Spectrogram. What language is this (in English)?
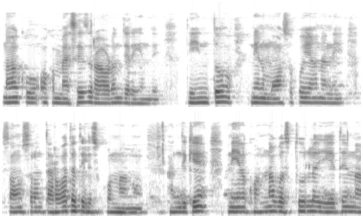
Telugu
